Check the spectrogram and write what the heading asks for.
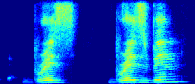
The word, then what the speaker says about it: Brisbane: So it's Brisbane. That's how you pronounce it?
